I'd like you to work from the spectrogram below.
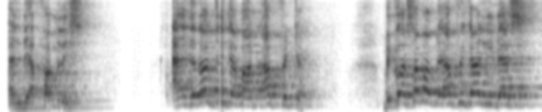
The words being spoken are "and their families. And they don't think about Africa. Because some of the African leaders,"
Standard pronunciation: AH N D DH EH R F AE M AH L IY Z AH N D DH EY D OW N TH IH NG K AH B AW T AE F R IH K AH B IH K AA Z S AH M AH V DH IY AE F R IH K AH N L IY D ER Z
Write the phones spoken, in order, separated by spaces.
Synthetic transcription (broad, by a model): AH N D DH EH F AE M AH L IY S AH N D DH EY D OW N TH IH NG K AH B AW T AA F R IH K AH B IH K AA S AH M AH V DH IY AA F R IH K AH N L IY D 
